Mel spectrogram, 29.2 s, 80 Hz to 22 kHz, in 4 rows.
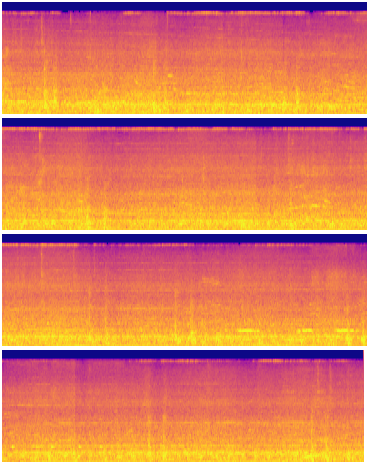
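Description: Chichibu Railway 5000 series electric train running steadily, heard from inside the driver's cab: continuous running noise with a steady low hum.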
